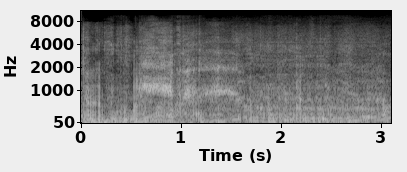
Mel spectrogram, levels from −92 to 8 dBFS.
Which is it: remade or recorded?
remade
